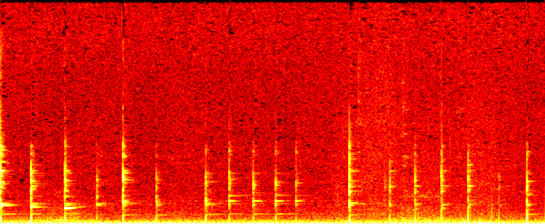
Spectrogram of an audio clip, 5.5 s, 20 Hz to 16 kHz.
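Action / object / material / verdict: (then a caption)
tap / stainless steel water bottle / stainless steel / none. Fingertips tap the body and flat metal base of a hollow stainless steel water bottle held near the ear. They make quiet, irregular, bright metallic pings with a short ringing tone around 1.4 kHz that fades quickly. The taps sit over a steady low hum.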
